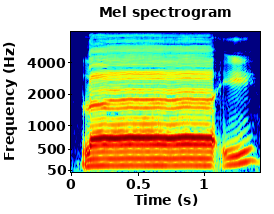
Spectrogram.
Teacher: Lai mad wajib muttasil panjang yang 4 harakat atau 5 harakat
